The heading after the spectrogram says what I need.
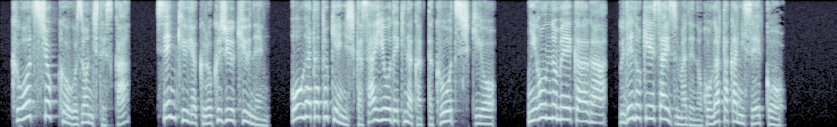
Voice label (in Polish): Japonski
